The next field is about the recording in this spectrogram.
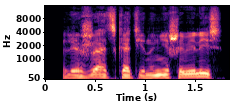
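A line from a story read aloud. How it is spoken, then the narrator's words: Threatening warning. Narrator (Russian): грозно предупредил Герман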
